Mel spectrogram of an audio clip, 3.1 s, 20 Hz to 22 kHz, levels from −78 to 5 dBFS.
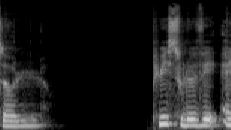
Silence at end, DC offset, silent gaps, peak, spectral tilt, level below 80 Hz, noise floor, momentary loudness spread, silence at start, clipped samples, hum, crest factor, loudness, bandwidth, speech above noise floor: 0 s; under 0.1%; none; -6 dBFS; -5 dB/octave; -70 dBFS; under -90 dBFS; 16 LU; 0 s; under 0.1%; none; 14 dB; -19 LUFS; 18.5 kHz; over 71 dB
